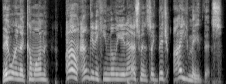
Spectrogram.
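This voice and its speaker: A man's voice: sits high, expressive, normal speed. A man giving casual, opinionated livestream commentary in an emphatic, repetitive way, with stop-start phrasing. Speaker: livestreamer reacting to a clip.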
